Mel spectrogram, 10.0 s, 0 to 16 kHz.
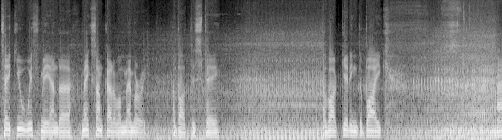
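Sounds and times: motorcycle engine accelerating: 0.8s - 10.0s.

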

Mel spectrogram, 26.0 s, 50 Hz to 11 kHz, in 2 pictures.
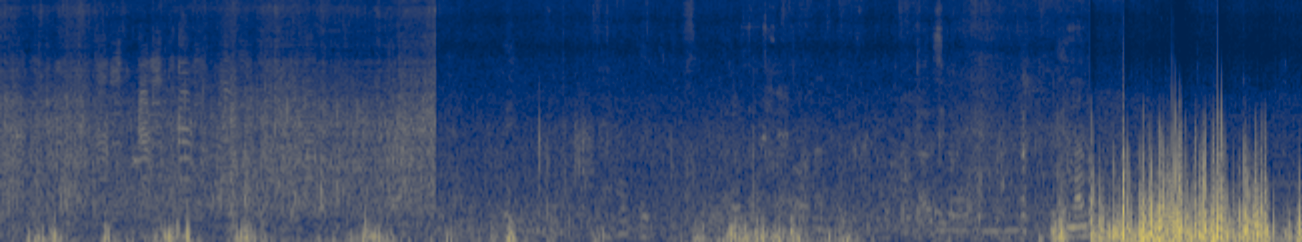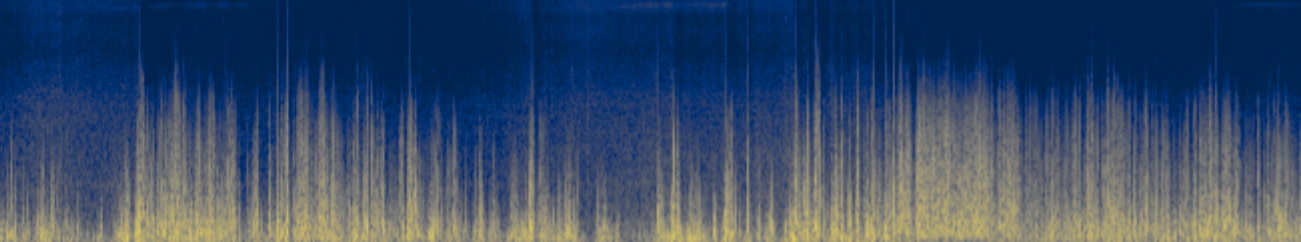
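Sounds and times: wind buffeting microphone: 0.0s - 8.8s, 10.2s - 26.0s.

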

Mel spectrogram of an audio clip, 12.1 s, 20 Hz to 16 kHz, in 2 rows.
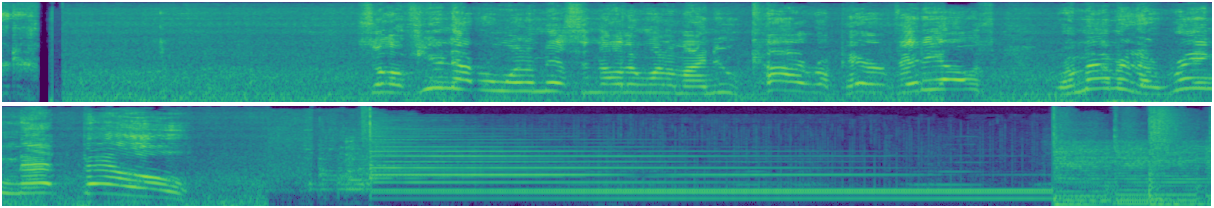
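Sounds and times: large bell ringing: 7.8s - 11.3s.

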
